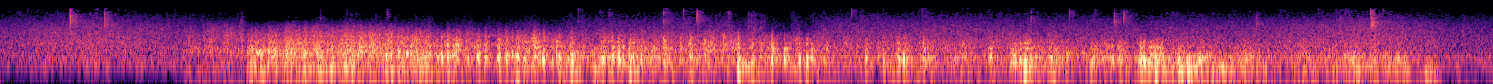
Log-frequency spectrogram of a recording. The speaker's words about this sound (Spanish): Uy, está empezando a llover.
